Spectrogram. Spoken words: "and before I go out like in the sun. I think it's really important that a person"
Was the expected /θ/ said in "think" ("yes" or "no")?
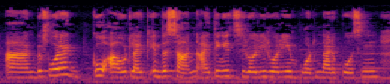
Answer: no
